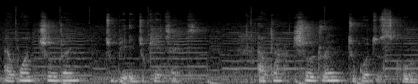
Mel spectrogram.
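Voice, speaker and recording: The speaker, a school proprietor from northwest Cameroon, replies to an interviewer earnestly and leans on repetition for emphasis. Her voice is on the low side, with a steady tone at a moderate pace; the recording has a roomy echo and faint music.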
